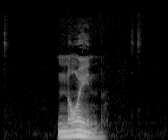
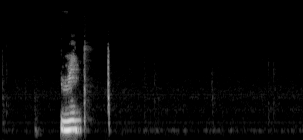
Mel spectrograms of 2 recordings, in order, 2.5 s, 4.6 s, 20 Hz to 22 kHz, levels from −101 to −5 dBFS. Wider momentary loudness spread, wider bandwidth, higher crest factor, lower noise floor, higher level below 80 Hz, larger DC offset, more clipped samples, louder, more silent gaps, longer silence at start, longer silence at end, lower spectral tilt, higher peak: second, 17 LU vs 21 LU; first, 9.8 kHz vs 6.8 kHz; about the same, 18 dB vs 22 dB; about the same, -84 dBFS vs -86 dBFS; first, -64 dBFS vs -86 dBFS; neither; neither; second, -37 LUFS vs -26 LUFS; neither; about the same, 0.85 s vs 0.9 s; second, 0.95 s vs 3.35 s; first, -7.5 dB/octave vs -5 dB/octave; second, -24 dBFS vs -12 dBFS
